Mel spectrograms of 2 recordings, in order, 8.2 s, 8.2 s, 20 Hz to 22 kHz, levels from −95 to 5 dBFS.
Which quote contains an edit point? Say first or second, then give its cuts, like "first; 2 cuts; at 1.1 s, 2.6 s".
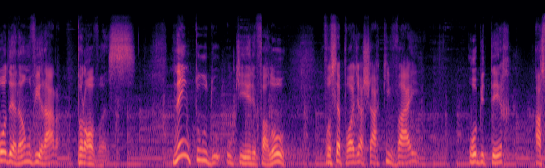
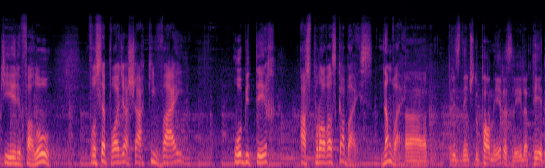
second; 1 cut; at 6.1 s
